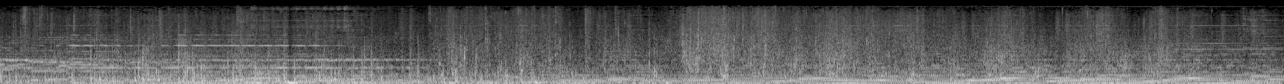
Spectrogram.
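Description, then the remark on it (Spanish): Several riders' magnificent horses clip-clop in a steady, fast rhythm, loud, over a dense, continuous rumbling background throughout, as the mounted party rides in a procession. “Los condes de Borges y de Alcudiel montaron en sus magníficos caballos y todos juntos siguieron a sus hijos Beatriz y Alonso, que encabezaban la comitiva a bastante distancia.”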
